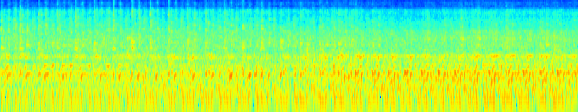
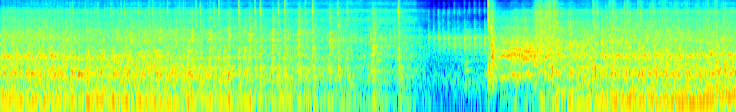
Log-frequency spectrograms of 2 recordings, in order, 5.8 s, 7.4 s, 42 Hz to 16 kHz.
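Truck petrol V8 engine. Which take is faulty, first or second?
first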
